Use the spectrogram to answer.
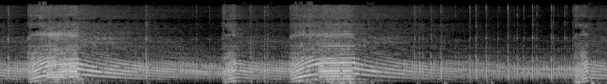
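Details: Chainsaw fitted with a 372 carburetor, repaired ball-bearing detent and a copper-wire choke, test run after repair: fires and revs in clean bursts, pitch sweeping up and falling back evenly, no stumble or bog; running fine.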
